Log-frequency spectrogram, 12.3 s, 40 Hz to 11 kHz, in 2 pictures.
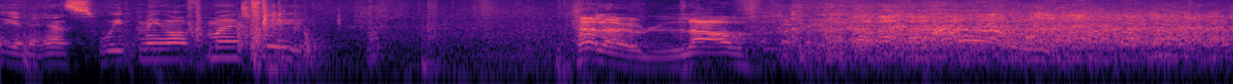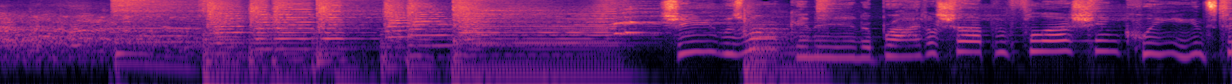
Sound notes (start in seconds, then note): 2.8 in British accent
